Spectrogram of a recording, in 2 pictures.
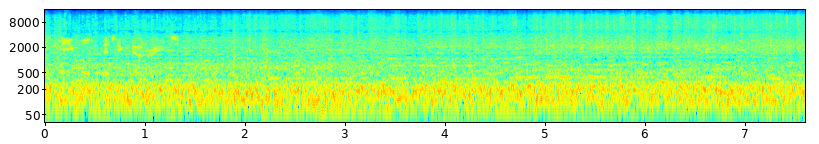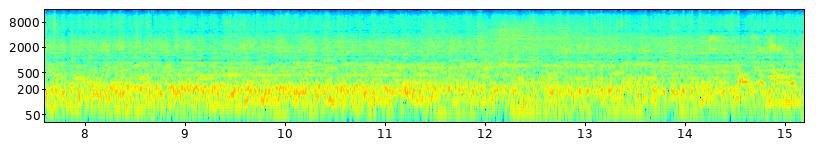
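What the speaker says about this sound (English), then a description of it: "We have liftoff. Vehicle pitching downrange." SpaceX Starship on its Super Heavy booster lifting off, a dense, steady, broadband rocket roar that holds level throughout at a distance, under faint background commentary.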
